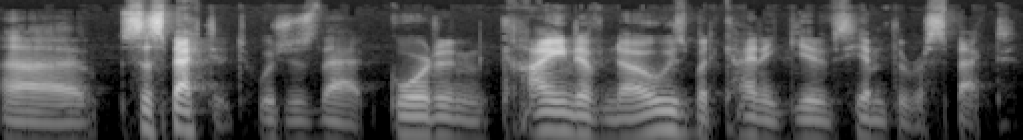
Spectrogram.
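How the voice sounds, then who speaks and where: Male podcast host, low pitch, explains things in an informal, conversational register. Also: measured pace, pushed and bright. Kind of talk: casual discussion and ad reads.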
